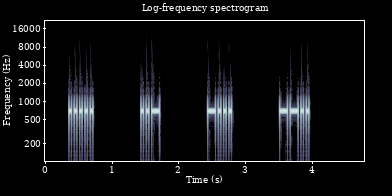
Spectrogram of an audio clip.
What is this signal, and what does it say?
Morse code, heard as a keyed tone, about 30 wpm, spaced as for 10 wpm, 700 Hz. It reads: 5UBZ
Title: USA Call Signs - 6x Character Spacing - 30wpm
